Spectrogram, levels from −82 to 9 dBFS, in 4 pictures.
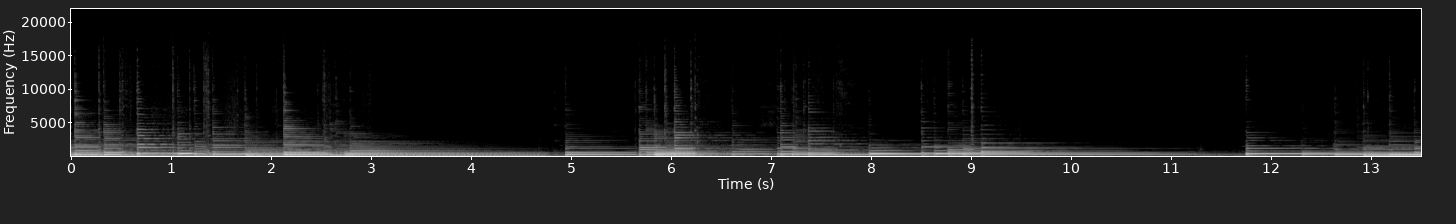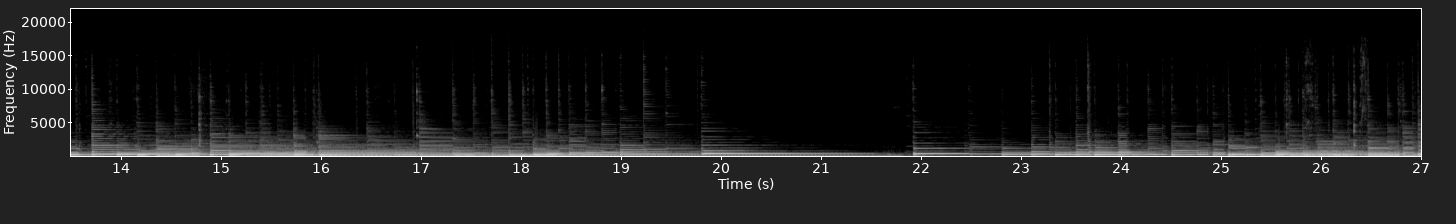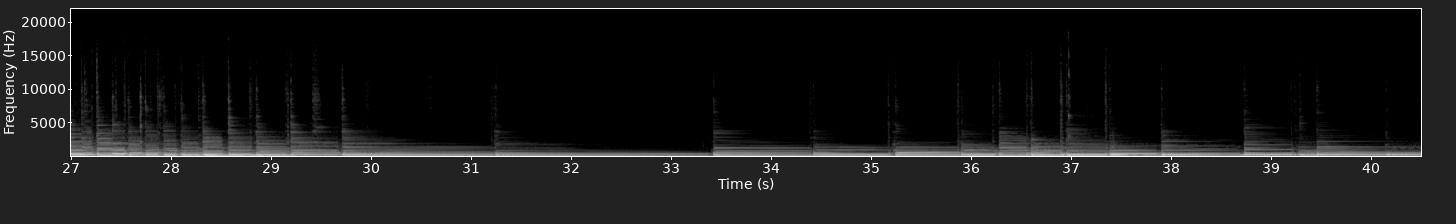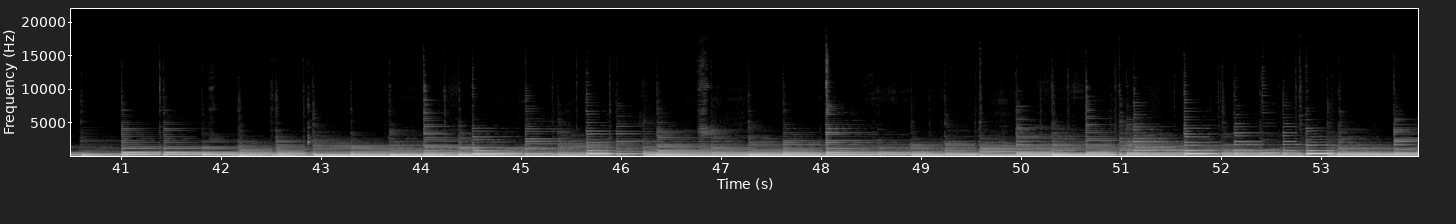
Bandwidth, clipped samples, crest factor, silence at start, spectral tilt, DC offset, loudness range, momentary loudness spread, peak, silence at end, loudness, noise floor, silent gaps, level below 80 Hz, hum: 7.4 kHz; under 0.1%; 16 dB; 0 s; -10 dB/octave; under 0.1%; 9 LU; 14 LU; -4 dBFS; 0 s; -19 LUFS; -48 dBFS; none; -54 dBFS; none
